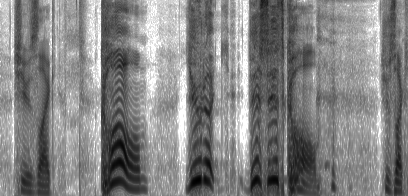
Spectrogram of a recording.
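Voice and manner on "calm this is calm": put-on anger, higher, louder, slower. Retelling how she reacted when told to calm down, mock-angry retort. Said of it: "she got pissed when I said that".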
